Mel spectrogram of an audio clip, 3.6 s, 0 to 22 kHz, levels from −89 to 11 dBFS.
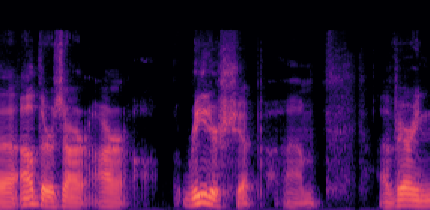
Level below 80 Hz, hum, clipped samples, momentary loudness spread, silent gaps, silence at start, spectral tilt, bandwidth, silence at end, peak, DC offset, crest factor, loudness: -56 dBFS; none; under 0.1%; 21 LU; none; 0 s; -7 dB/octave; 12.5 kHz; 0 s; -6 dBFS; under 0.1%; 18 dB; -23 LUFS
